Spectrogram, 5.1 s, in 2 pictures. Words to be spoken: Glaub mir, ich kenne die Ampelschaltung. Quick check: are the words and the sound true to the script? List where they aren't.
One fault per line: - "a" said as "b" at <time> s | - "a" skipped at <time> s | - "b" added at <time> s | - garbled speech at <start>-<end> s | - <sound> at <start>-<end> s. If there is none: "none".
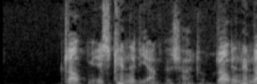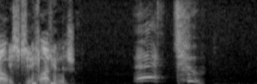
- garbled speech at 2.2-3.3 s
- sneeze at 3.9-4.6 s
